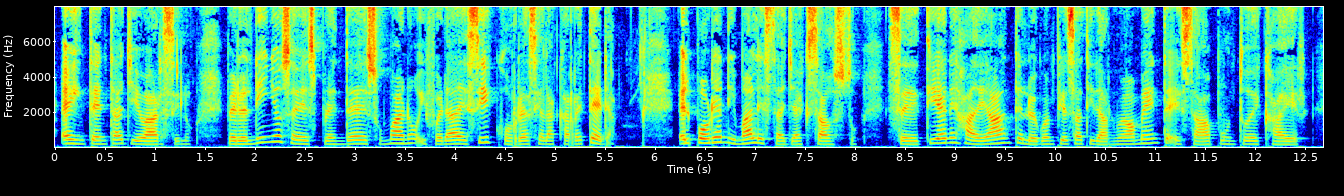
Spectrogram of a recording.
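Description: A woman narrating a classic novel as an audiobook reader, in steady storytelling. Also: medium pitch, moderate pace. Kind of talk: scripted narration.

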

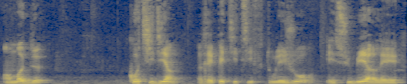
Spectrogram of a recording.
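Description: Homme d'âge moyen qui raconte des anecdotes. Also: male voice, medium pitch, slow pace, darkish tone. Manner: explanatory, anecdotal, hesitant restarts. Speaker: guest, traveling parent. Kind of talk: casual interview chat.

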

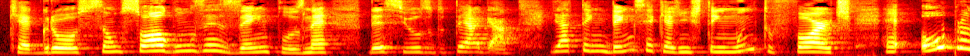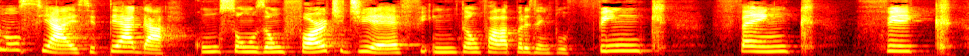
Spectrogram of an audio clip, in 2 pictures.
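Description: A Brazilian woman who teaches English hosts a podcast lesson in a Brazilian Portuguese accent, her voice a bit high and fairly bright. Chatty and friendly, she calls her listeners "gente," keeps checking in with "né?" and "tá bom?", and slows down to pronounce example English words carefully.

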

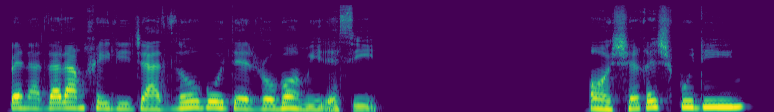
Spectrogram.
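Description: A woman's low, gently mellow, natural-sounding voice carries an audiobook character: a hard, icy male attorney probing a witness with pointed questions.

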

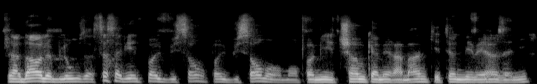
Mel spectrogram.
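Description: A man's voice: mid-range voice, brisk, no room sound. A middle-aged man with a Quebec French accent telling anecdotes in casual, slangy conversation. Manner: animated anecdotal storytelling with slang. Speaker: storyteller guest sharing anecdotes. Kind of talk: casual chat.

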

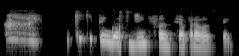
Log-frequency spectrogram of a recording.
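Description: A woman's voice: mid-range voice, very animated, normal speed, breathy edge. A woman podcast host with a Brazilian Portuguese accent, chatting casually with a guest, self-deprecating and full of restarts. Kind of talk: casual chat. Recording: tinny phone-like sound.

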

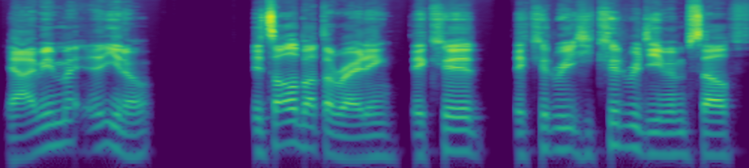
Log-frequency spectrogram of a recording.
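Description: A man's voice: lowish voice, a little fast, a bit bright, clean tone, no echo, clean studio sound. A man hosting a podcast, talking casually and enthusiastically with his co-host. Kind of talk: casual chat.

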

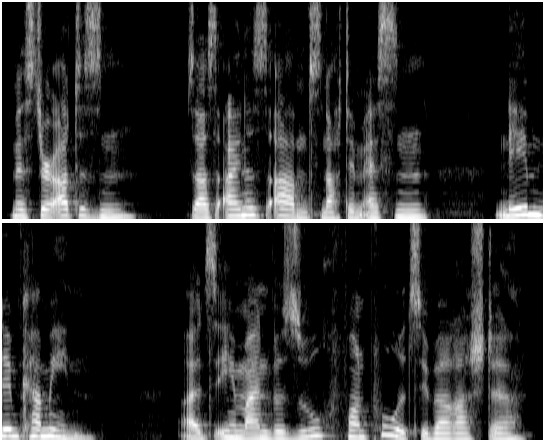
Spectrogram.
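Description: A woman narrating a classic novel as an audiobook in a clear, measured reading voice. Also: mid-range voice, a little mellow. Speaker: audiobook reader.

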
